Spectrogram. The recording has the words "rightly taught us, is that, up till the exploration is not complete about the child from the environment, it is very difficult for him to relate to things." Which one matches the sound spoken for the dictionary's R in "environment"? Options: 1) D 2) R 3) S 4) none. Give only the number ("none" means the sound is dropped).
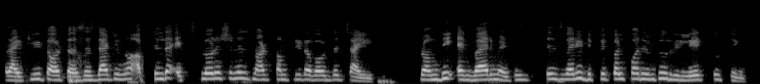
4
